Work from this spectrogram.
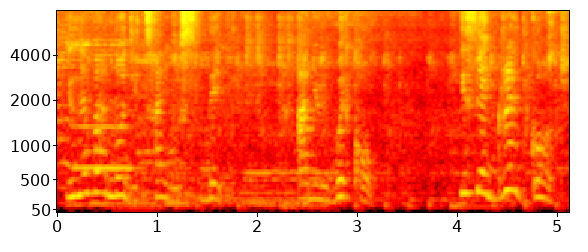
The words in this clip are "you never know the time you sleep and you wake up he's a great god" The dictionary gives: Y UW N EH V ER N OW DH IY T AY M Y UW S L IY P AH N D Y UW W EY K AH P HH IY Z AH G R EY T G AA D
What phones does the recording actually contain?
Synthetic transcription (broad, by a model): Y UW N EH V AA N OW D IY T AY M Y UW S N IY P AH N Y UW W EY K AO P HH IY S AH G R EY T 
